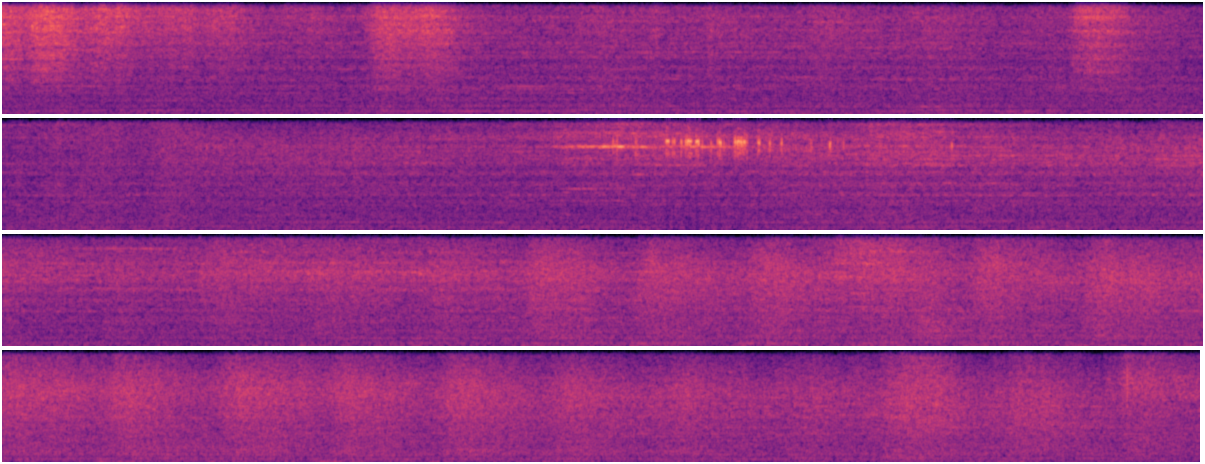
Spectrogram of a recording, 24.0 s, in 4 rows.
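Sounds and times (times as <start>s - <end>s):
steel wheels rumbling on rail: 0.0s - 24.0s
high wheel squeal: 8.7s - 11.0s.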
